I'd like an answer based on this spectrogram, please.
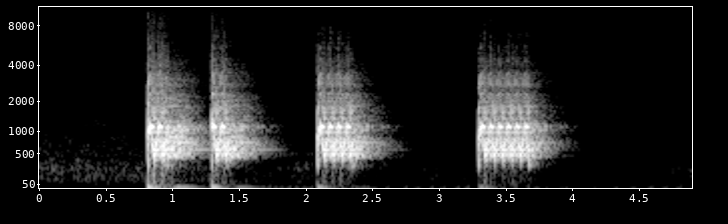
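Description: Sho-Me dash-mount siren amplifier's electronic air horn: four short blasts of a steady horn tone, each starting abruptly and fading away, the first two close together.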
